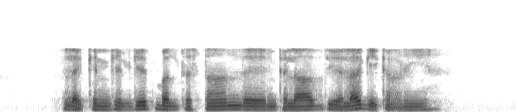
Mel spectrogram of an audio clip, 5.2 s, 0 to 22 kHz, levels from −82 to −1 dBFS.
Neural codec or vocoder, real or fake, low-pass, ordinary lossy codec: none; real; 3.6 kHz; AAC, 16 kbps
